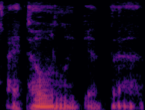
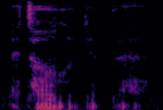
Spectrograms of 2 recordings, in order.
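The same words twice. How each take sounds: First: Said in the usual way. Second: "I totally get that" whispered, much softer. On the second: Shown as a demonstration. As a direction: breathe it out as a toneless whisper. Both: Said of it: "repeated in whisper".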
